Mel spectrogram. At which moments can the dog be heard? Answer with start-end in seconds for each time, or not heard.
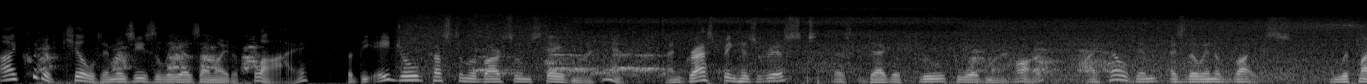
0.3-2.7, 4.7-6.7, 9.7-11.3.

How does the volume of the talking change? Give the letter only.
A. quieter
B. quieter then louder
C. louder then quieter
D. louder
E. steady
E.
